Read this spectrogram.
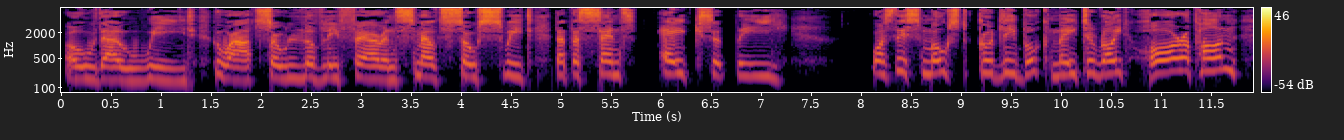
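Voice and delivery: high, loud, slow theatrical verse; ranting Shakespearean recital, frenzied; raging savage declaiming. Acted. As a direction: declaim bitterly at full voice. Savage resumes his raging verse.

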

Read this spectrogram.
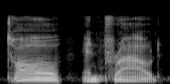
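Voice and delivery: ordinary delivery

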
